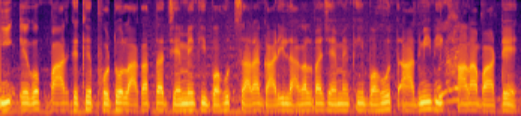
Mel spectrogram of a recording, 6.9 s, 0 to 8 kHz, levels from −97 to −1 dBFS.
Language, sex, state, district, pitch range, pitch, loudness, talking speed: Hindi, male, Bihar, East Champaran, 110-120 Hz, 115 Hz, -16 LUFS, 180 wpm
